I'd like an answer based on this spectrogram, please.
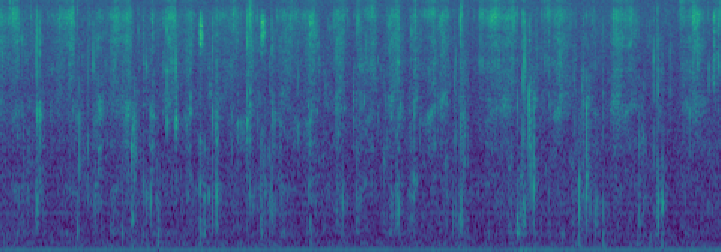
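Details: Dogs licking coconut water popsicles: a dense, irregular stream of wet smacking and clicking laps, some sharper crunch-like ticks, over a steady low hum with no voices.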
